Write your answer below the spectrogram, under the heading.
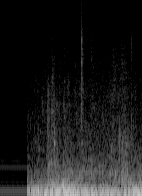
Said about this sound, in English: shuts off the engine of his work boat as he approaches his go-to wild kelp bed.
